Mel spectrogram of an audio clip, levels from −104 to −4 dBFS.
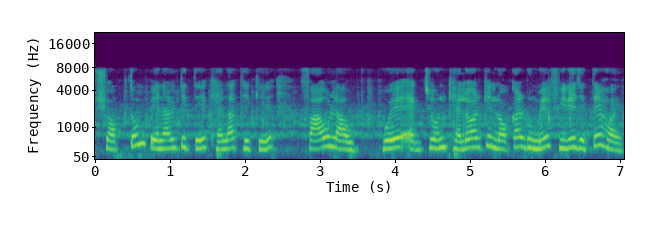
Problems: none marked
